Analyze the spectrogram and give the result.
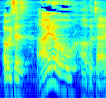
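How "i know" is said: higher, lightly voiced older relative; older relative's catchphrase. Quoting an older relative's habit, higher catchphrase voice. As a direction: imitate a relative's knowing catchphrase, raised. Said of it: "an older relative who".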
